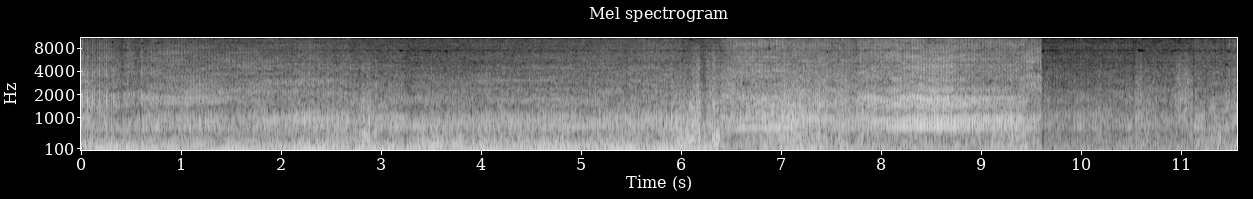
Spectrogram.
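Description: A motorcycle engine rumbles steadily at close range.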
